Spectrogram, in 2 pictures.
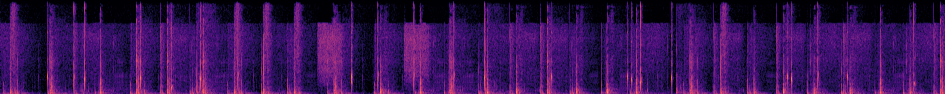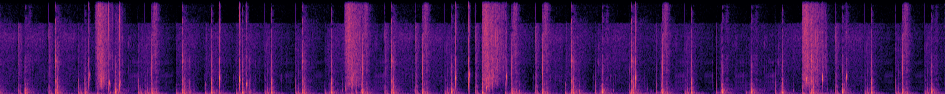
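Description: An axe chops at wood in quick, steady blows.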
